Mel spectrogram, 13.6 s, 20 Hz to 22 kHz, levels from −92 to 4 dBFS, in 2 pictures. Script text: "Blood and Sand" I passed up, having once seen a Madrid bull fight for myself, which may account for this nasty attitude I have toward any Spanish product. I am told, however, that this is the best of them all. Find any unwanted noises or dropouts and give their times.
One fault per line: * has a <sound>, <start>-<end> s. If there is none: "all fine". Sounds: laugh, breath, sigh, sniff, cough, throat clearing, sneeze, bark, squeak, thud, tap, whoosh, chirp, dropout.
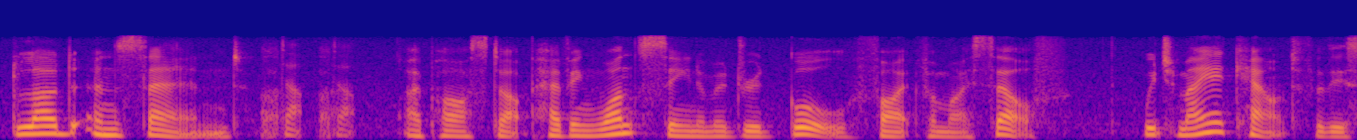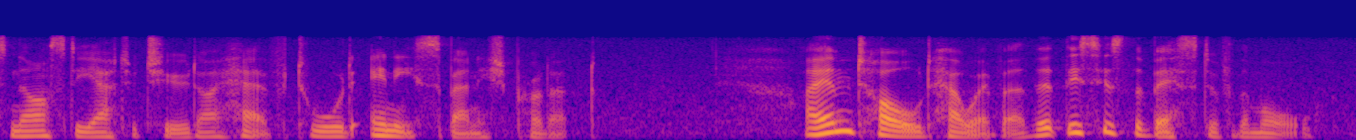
* has a laugh, 1.3-1.8 s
